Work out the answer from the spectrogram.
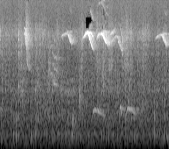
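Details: Sayaca tanager uttering a few high, wavering squeaky notes in a quick run, followed by soft lower downslurred whistles, over quiet background hiss.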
